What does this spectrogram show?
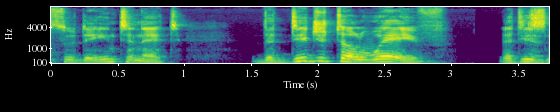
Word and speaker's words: WAV: And so we always recommend for people to download not to stream but to download high quality audio wave file. Wave is spelled wav in order to get the full vibration in order to get the full impact of the healing of music.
